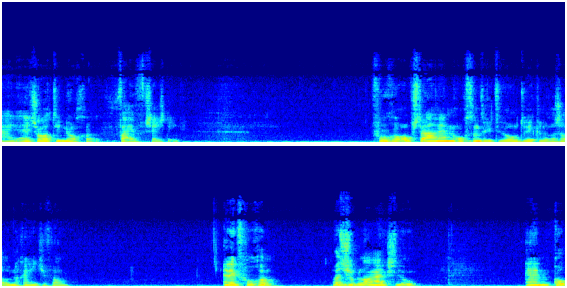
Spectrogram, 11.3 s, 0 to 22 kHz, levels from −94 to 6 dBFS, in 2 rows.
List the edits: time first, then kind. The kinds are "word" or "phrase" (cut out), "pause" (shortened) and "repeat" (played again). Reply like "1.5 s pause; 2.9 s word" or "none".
none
